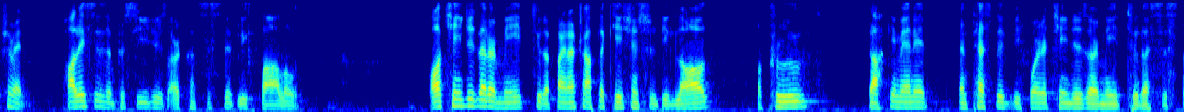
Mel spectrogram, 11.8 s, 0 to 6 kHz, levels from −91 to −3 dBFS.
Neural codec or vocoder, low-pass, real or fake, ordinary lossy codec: codec, 24 kHz, 6 kbps, HILCodec; 5.4 kHz; fake; Opus, 32 kbps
